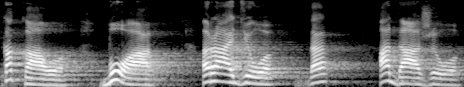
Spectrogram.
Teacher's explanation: «Какао», «боа», «радио», да, «адажио», вы видите, в сочетаниях гласных. С гласным мне приходится произносить безударный «о».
